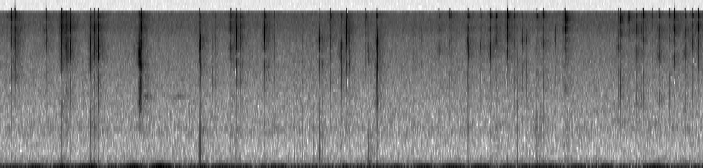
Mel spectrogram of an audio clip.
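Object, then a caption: Glazed ceramic cat figurine. Long nails tap and click across the glazed surface of a small, hollow ceramic maneki neko lucky cat figurine. Quick, dry, bright clicks scatter irregularly over a steady low hum, each dying away almost at once.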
